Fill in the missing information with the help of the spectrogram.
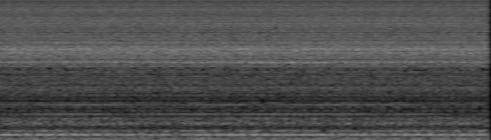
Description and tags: Created using spectral freezing max patch. Some may have pops and clicks or audible looping but shouldn't be hard to fix.
Atmospheric, Background, Everlasting, Freeze, Perpetual, Sound-Effect, Soundscape, Still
